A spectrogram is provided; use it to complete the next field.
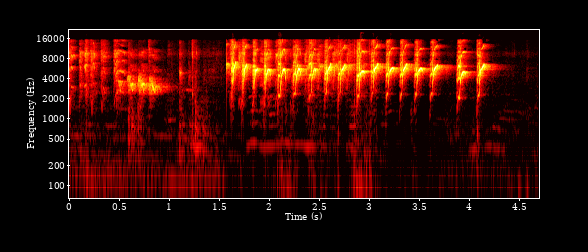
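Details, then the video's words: Olive-backed sunbird singing, a masteran recording for training young cage birds: a short lower warbled phrase, then a fast, high, metallic trill of evenly repeated notes lasting nearly three seconds. "kolibri kelapa | wiceh | manggar | putar suara ini untuk burung bahan agar rajin bunyi"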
